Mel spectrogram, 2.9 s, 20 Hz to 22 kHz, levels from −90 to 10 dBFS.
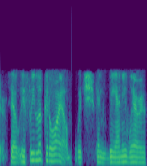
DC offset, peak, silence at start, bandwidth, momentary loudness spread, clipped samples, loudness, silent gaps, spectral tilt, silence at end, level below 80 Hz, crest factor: under 0.1%; -4 dBFS; 0 s; 4.1 kHz; 4 LU; under 0.1%; -21 LUFS; none; -9.5 dB/octave; 0 s; -56 dBFS; 18 dB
